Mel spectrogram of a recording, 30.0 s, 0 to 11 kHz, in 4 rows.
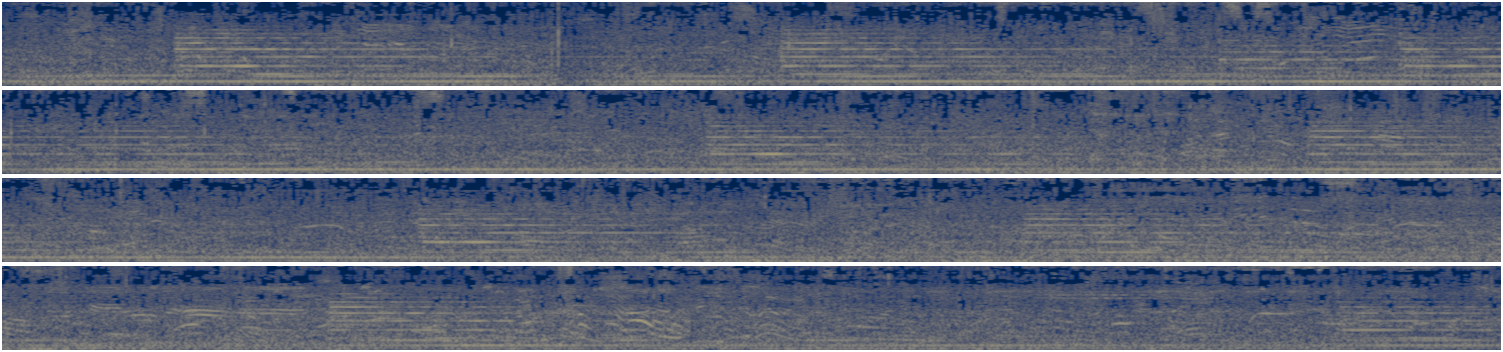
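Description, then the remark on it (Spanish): The large church bells of Notre Dame in Paris peal steadily and loudly at noon, their deep resonant tones overlapping in a continuous ringing over a faint background of city traffic. “Son las 12 del mediodía y así suenan las campanas de Notre Dame de París.”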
